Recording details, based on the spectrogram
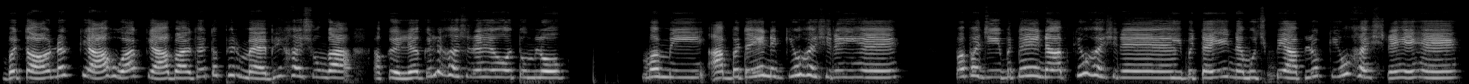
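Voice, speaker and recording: A woman's voice: very high-pitched, fairly even intonation, measured pace, bright, forceful tone, heavily acted. A woman voicing a whiny, indignant young boy in a children's cartoon story. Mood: puzzled. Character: indignant young boy, sleepy whining brother.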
